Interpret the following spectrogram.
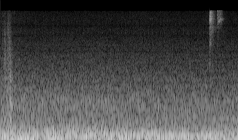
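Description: Diesel engine of a UD truck running steadily under light load, heard from inside the cab, pulling in a lower gear just selected by a double-clutched downshift through the Eaton Fuller Roadranger gearbox.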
